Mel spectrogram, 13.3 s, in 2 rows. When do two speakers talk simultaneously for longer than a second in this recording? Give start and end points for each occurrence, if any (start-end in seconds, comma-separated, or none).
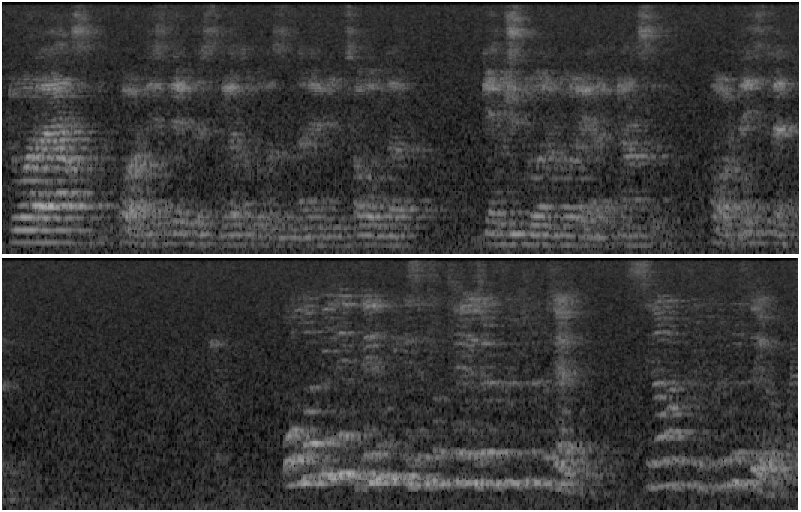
none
